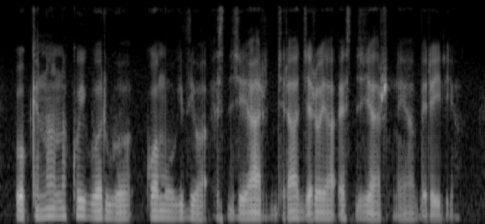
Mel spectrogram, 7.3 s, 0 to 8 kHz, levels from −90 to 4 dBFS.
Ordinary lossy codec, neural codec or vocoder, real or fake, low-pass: none; none; real; 7.2 kHz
